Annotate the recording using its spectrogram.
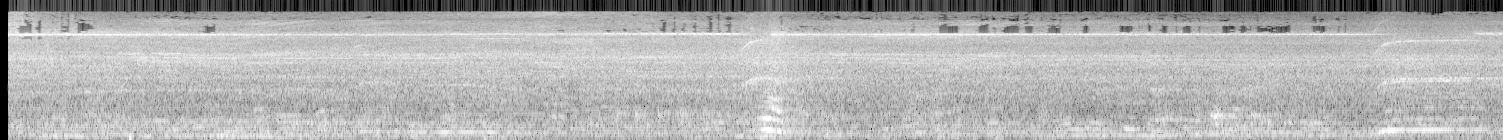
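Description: A small drone's propellers whine steadily as it flies around a large echoing hall.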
